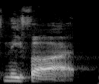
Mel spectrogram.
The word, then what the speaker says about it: Nephi: A lot of people say Nephi, but it's Nephi.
